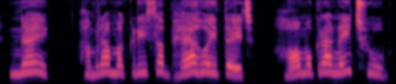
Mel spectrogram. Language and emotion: Maithili, fearful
